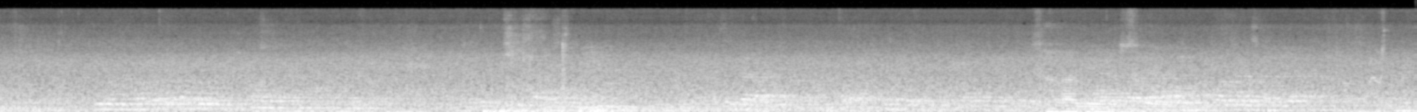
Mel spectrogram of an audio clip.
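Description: A man speaks softly close by.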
